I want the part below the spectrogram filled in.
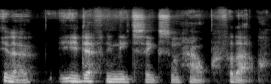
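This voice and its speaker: Husky-voiced man hosting a live stream. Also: mid-range voice, fast, fairly bright tone. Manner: chatty, greets viewers by name, reads comments aloud. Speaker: medium and live-stream host. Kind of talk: casual live-stream chat.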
